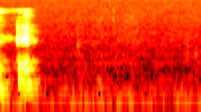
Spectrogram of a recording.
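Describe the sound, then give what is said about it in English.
A single short, sharp sneeze bursts out near the start, then gives way to near-silence with only a low background hum. “Excuse me, I sneezed.”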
